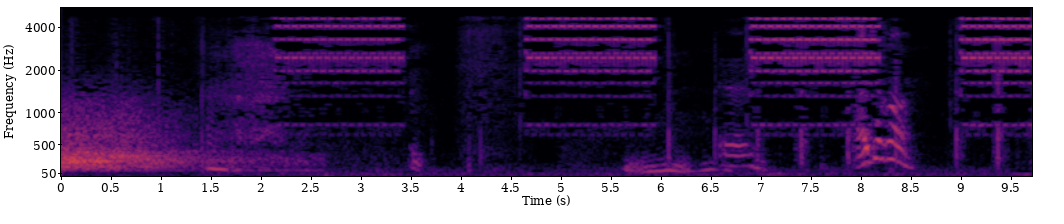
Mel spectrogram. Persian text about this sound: تلفون هم که داره خودشو میکشه.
